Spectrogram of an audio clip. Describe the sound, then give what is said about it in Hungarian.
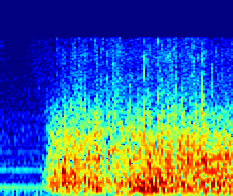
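A thunderstorm with heavy rain over Brisbane, Australia: after a brief quiet opening, a loud roar of torrential downpour and deep thunder rumble surges in and holds steadily to the end. “Elektromos vihar, özönvízszerű eső és hóesés, mindez egyetlen nap alatt zúdult Ausztráliára”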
